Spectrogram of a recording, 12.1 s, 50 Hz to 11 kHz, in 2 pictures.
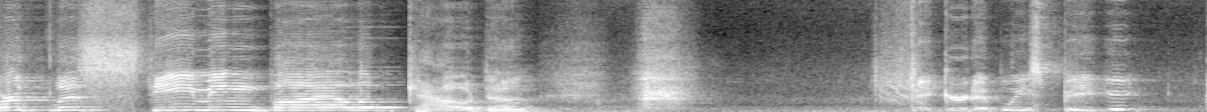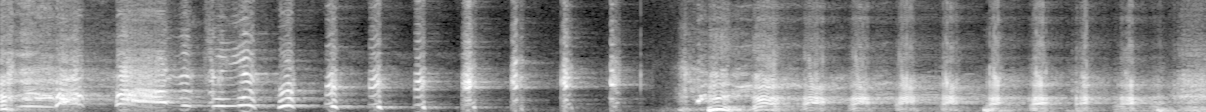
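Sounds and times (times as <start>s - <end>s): hearty laughter: 6.0s - 12.0s.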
